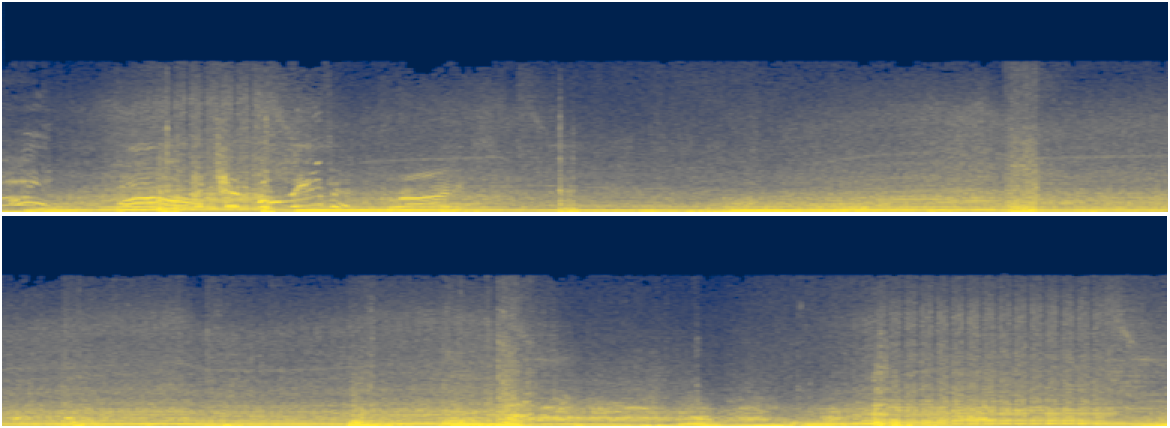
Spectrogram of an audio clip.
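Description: A sports car engine roars steadily, its pitch rising and dropping with each gear change.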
